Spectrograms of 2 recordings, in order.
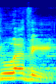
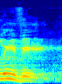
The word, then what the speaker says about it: Levy: it goes well tonight my name is pronounced Levy not Levy and if things go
